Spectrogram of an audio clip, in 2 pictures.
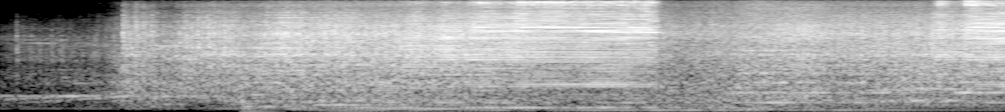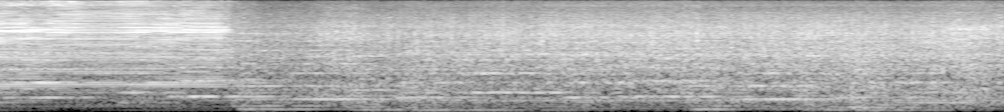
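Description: Bench grinder winding up over the first second, then grinding the edge of a curved sheet-metal helmet piece in spells of harsh, high-pitched rasping. Background music plays underneath.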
